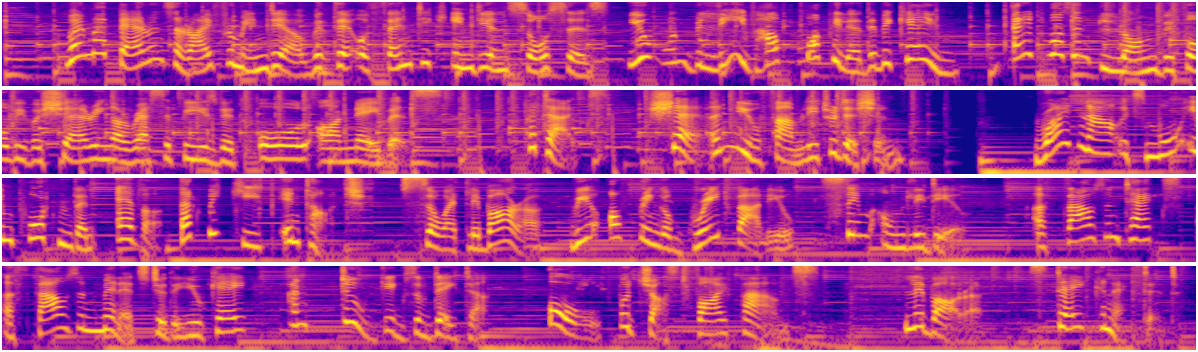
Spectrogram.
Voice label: Adverts

